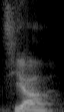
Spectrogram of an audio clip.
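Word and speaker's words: jiā: Another one, jia, which is J-I-A, 1st tone. Jia, 回家 means to go home. Jia means home or family. So we have da, which is big, jia, which is family.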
